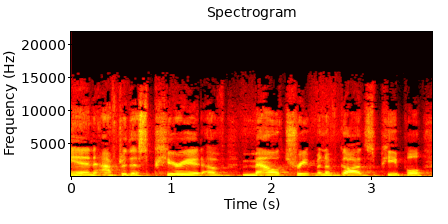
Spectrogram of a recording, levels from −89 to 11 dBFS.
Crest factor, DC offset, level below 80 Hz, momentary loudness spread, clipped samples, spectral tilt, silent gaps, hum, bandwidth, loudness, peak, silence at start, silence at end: 16 dB; under 0.1%; -52 dBFS; 6 LU; under 0.1%; -4 dB/octave; none; none; 15.5 kHz; -15 LUFS; 0 dBFS; 0 s; 0 s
